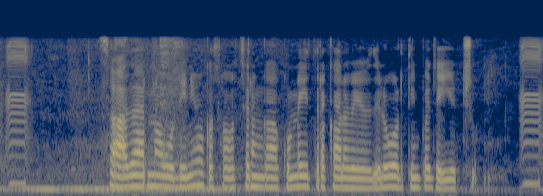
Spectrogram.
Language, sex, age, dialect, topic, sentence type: Telugu, female, 51-55, Telangana, banking, statement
